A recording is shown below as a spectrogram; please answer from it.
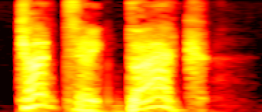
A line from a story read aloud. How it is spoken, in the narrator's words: Newt shouted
